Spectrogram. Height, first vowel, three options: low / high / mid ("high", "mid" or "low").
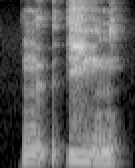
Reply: high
